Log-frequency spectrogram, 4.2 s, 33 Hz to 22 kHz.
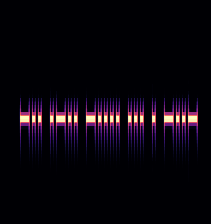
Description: Morse code, heard as a keyed tone, about 20 wpm, 700 Hz. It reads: DL6SEX
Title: DXCC-100 Call Signs - 6 Characters - Repeated 2x - 20wpm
